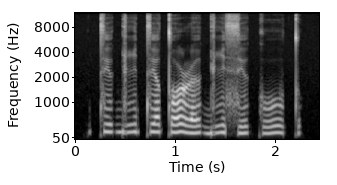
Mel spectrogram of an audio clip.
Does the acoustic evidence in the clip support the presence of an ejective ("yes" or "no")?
no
